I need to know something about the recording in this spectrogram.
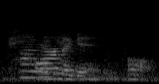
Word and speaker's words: ptarmigan: The willow ptarmigan. So the P is silent.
